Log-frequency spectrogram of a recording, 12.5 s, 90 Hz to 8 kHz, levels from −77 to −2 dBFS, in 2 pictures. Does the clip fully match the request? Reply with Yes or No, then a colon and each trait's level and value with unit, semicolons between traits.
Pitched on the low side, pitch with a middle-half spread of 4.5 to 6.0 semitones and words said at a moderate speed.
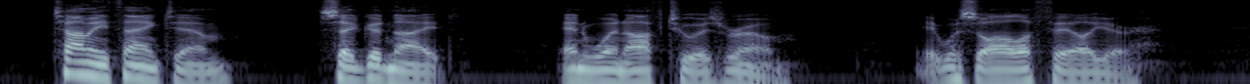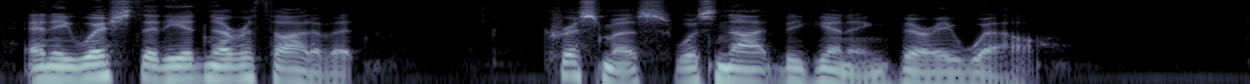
Yes: low, 100 Hz; average, 4.8 semitones; average, 160 wpm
